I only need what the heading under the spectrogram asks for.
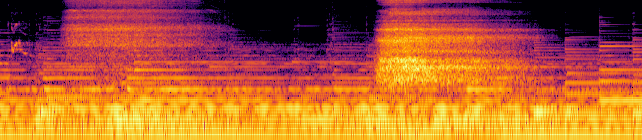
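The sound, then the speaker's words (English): Deep "dragon breath" breathing in and out: two long, airy, hissing breaths, the second one louder and fuller, with no talk over them. “Feel the warmth and take a deep dragon breath, in and out.”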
